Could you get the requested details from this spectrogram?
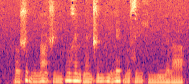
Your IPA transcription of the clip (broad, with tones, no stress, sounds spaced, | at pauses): ɾ o˨ ʃ ə˦ b ĩ˨ n ã˦˨ ʃ iː˨ ɓ u˦ ɣ ɛ̃˦ ɡ͡b ɛ̃˧ d͡ʒ i˧ m v i˦˨ l e˦ ɓ u˨˦ z iː˧ h iː˨ ɲ ə˧ l a˧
